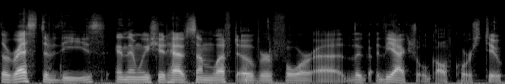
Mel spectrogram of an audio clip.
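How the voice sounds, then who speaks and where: A man with a fairly low pitch speaks at a fairly slow pace. The recording is very clean, with a silent background. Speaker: gaming youtuber. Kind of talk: let's play commentary.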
